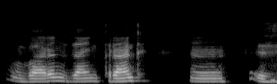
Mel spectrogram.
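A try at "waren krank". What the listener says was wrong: जाइन नहीं बोलना, वारन क्रंक, वारन क्रंक।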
